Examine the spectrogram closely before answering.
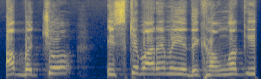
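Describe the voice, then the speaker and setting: A man's voice: very high-pitched, fairly even intonation, moderate pace, no room sound, studio quality. A man giving an informal explanatory lesson to students, repeating points and checking that they follow. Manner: explanatory, repetitive, checks listeners follow with tag questions. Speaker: exam coaching teacher.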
